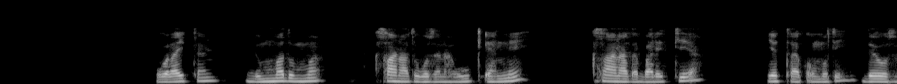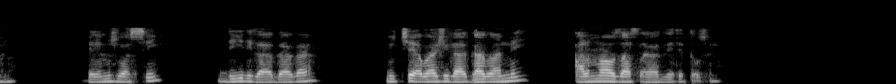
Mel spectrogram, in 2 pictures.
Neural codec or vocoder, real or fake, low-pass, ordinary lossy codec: codec, 16 kHz, 4 kbps, FreqCodec, larger model; fake; 5.4 kHz; AAC, 32 kbps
